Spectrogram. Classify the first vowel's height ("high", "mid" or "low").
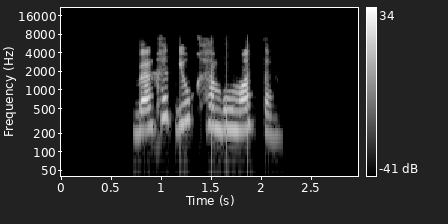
low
